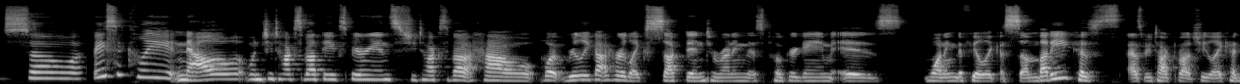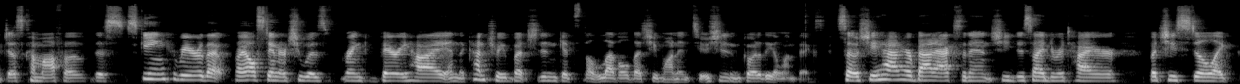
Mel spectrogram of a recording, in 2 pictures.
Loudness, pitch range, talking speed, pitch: -20 LUFS, 165-225 Hz, 215 wpm, 180 Hz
